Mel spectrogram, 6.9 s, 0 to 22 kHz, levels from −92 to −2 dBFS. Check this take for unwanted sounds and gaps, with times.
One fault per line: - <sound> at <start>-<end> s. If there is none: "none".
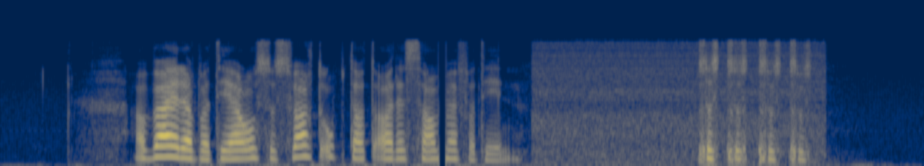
- dropout at 3.3-3.3 s
- laugh at 5.2-6.1 s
